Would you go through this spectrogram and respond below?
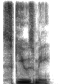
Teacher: We say excuse me dropping the e sound.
